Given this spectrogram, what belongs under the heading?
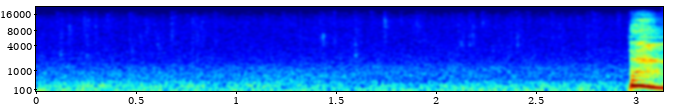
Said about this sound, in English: Must have been the sound of the rain falling outside.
